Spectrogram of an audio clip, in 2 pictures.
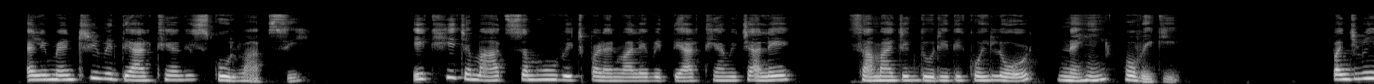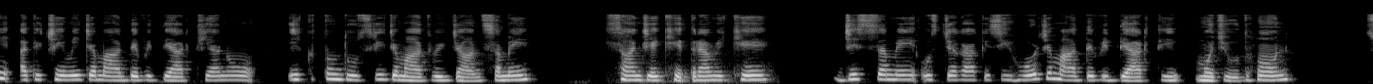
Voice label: Punjabi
